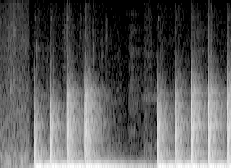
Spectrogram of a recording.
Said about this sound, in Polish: Następnie zmierza ku szafie, ale wtedy słyszy pukanie do drzwi.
